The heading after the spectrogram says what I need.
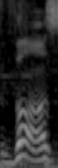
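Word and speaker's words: vase: can pronounce this word whether it's said vas like Mars or V like Hayes generally the former is the British version and the latter the American vas came up as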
